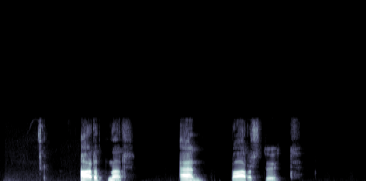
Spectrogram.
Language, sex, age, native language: Icelandic, male, 40-49, Icelandic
